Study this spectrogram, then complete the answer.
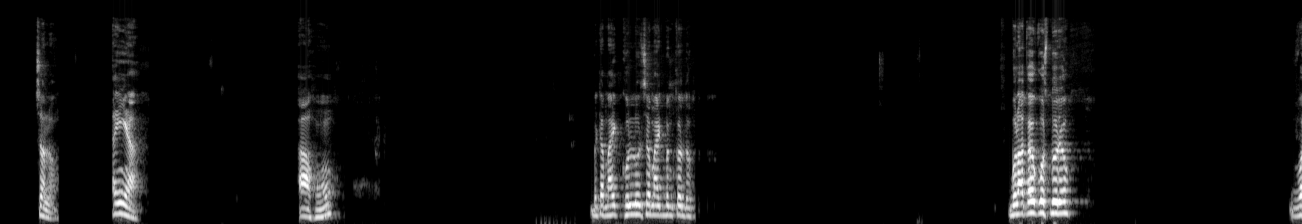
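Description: A man speaks in short, calm phrases, close to a microphone, with long pauses between them.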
